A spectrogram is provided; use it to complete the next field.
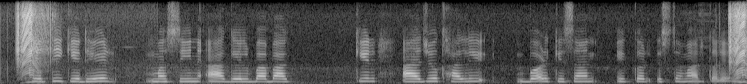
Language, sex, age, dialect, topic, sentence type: Bhojpuri, female, 18-24, Southern / Standard, agriculture, statement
